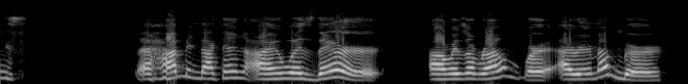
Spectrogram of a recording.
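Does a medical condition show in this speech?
Yes: cerebral palsy, spastic.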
